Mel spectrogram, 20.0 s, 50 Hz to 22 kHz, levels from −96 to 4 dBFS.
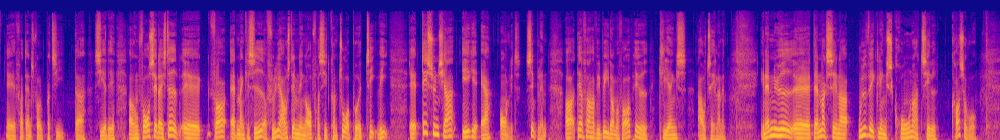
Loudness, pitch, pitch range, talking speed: -15 LUFS, 115 Hz, 95-145 Hz, 155 wpm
